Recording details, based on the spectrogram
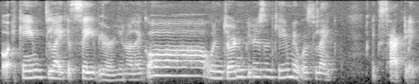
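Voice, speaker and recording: A woman with a Spanish accent talks at a moderate pace in an animated tone, her medium pitch swinging very widely over noticeable background noise. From Venezuela. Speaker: vlogger. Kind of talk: casual monologue. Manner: halting.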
